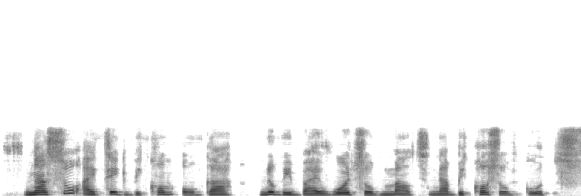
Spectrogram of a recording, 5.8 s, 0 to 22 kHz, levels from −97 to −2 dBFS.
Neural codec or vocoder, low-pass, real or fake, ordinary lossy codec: codec, 16 kHz, 4 kbps, FunCodec, trained on LibriTTS, 50 frames a second; none; fake; none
